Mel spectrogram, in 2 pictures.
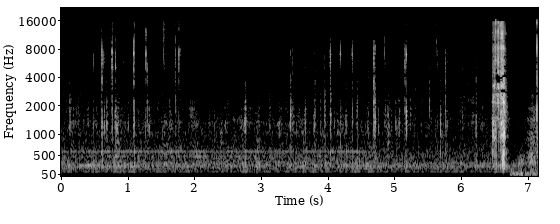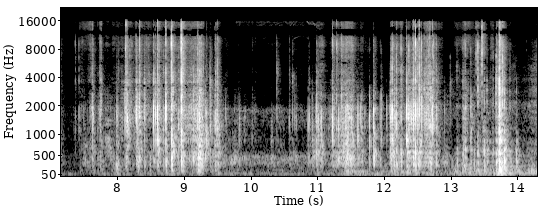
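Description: A plastic wet-wipe packet crinkling loudly in irregular bursts as it is handled and pulled open, starting about halfway through after a near-quiet stretch.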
